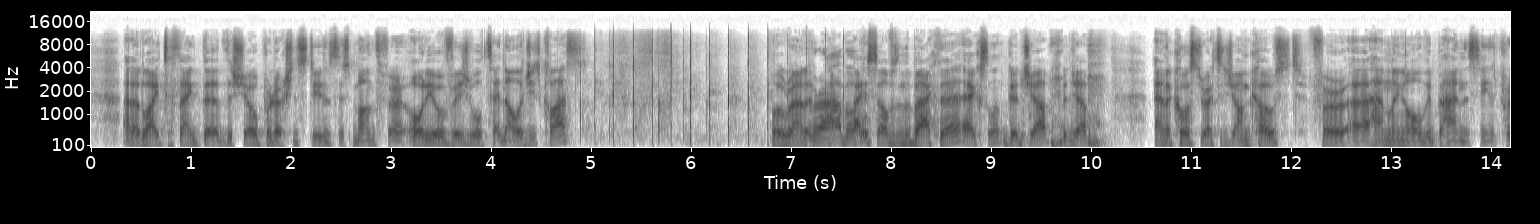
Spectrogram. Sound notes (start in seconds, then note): 4.8 applause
